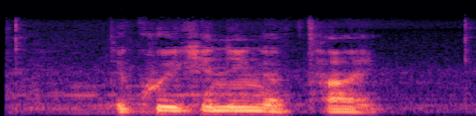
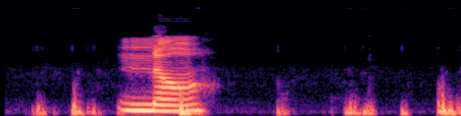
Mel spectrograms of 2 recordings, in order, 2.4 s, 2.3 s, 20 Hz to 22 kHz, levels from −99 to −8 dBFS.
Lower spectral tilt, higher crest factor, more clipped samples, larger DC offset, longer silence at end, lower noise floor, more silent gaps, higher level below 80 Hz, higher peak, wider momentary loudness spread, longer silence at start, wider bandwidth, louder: about the same, -7 dB/octave vs -7 dB/octave; about the same, 16 dB vs 20 dB; neither; neither; first, 0.5 s vs 0 s; first, -49 dBFS vs -43 dBFS; neither; second, -68 dBFS vs -60 dBFS; second, -12 dBFS vs -2 dBFS; second, 14 LU vs 19 LU; first, 0.35 s vs 0.2 s; first, 11 kHz vs 6.4 kHz; second, -26 LUFS vs -19 LUFS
